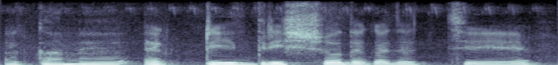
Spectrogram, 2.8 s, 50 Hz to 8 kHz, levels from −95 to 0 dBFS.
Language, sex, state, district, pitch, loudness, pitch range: Bengali, male, Assam, Hailakandi, 180 Hz, -14 LUFS, 170-200 Hz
